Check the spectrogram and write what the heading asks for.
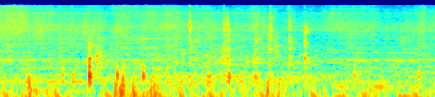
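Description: Food sizzling in a cooking pot over a wood fire, with a few sharp clicks and scrapes as it is stirred, the paprika and garlic powder just stirred in.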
